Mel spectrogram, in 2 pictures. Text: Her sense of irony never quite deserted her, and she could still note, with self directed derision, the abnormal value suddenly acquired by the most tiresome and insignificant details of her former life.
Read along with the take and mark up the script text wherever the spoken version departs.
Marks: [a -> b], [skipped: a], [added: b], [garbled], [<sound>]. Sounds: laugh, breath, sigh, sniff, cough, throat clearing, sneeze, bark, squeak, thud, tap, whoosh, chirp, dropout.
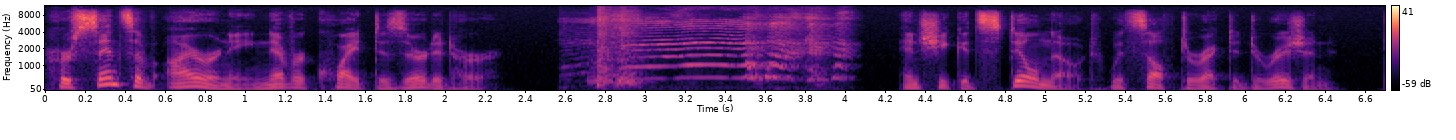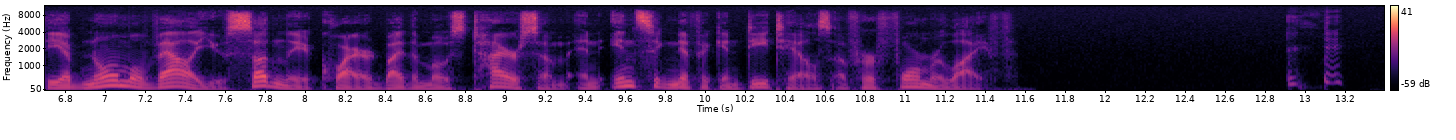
Her sense of irony never quite deserted her, [sniff] and she could still note, with self directed derision, the abnormal value suddenly acquired by the most tiresome and insignificant details of her former life. [laugh]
